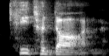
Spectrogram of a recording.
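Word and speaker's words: Chaetodon: to the genus of kitadon in this case ch is sounded like a k think of chemistry uh think of chameleon you would not say chameleon you would not say chemistry um the etymology for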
